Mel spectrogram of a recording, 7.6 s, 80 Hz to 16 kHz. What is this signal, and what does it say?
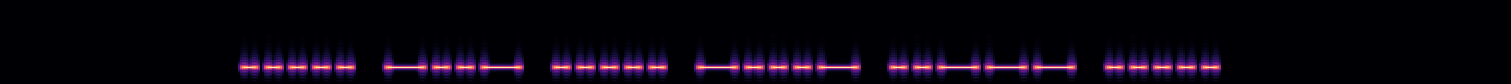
Morse code, heard as a keyed tone, about 20 wpm, 800 Hz. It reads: 5X5<BT>25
